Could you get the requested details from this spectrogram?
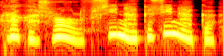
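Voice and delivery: high, excited questioning of a beloved; acted breathless-with-wonder recognition; astonished recognition. A narrator's reading. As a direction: cry out in joyful disbelief, pitched high. Recognizing a long-lost beloved.

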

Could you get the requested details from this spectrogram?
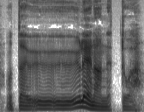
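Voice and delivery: slow, stumbling tipsy stammer on the y. Acted. Softened editor stammers his praise, a bit drunk. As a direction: let the drink trip the start of the word. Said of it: "sanoi pehminyt toimittaja".

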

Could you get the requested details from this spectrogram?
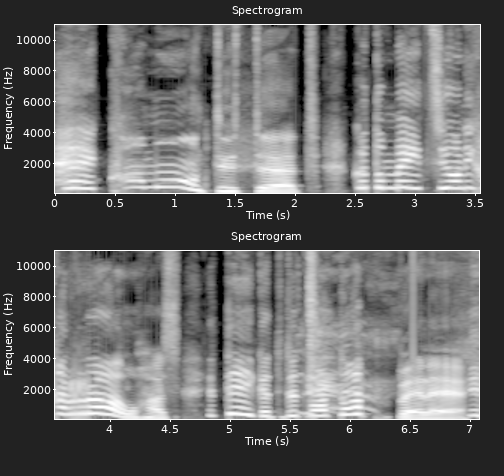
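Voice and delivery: put-on high, drawn-out cool-kid swagger; exaggerated slow tough-boy act; tough-guy voice. A narrator's reading. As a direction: play the tough guy, stretching the words. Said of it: "sanoi Mika kovis äänellä".

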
